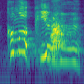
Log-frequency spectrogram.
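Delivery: high, loud call to the dog. Real, not acted. Owner calls her dog up to her, loud and high. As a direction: coax the dog up with a bright shout.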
